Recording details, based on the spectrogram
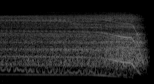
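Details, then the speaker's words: Brief high-pitched drill whine rising in pitch, then cutting off: a powered intraosseous needle drilled with gentle pressure through the bone cortex, in a pediatric EMS protocol demonstration. "So we push down, we locate and make sure that our black line is visible and then with very gentle pressure we"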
